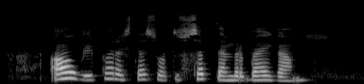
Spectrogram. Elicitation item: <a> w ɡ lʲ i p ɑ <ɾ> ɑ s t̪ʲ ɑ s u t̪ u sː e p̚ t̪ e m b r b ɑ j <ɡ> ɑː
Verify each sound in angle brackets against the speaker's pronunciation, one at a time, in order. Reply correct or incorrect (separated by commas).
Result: incorrect, correct, correct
